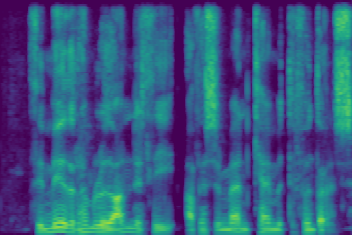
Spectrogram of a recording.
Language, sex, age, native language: Icelandic, male, 40-49, Icelandic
